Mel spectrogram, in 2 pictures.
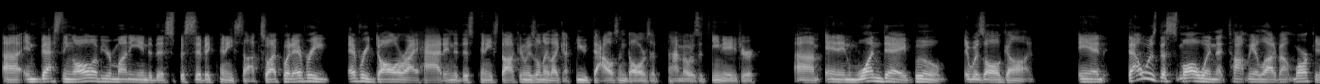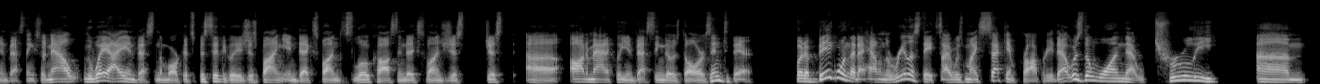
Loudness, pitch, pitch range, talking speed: -22 LUFS, 110 Hz, 100-125 Hz, 260 wpm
